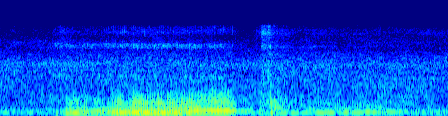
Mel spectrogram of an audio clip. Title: Pitbull snoring like a grown man!!! My nephew Jax🤣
